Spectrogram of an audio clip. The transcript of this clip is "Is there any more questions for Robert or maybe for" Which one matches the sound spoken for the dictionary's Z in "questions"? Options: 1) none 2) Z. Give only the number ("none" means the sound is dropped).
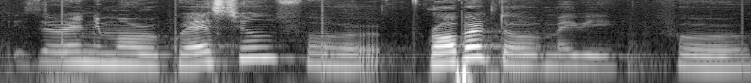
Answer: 1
